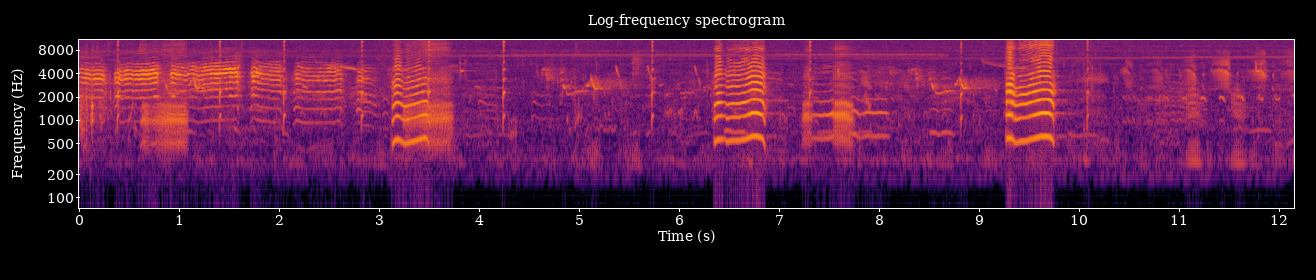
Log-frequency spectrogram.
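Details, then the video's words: Western swamphen calling: loud nasal, harmonic honking notes in short bursts, some wavering and trill-like, repeated irregularly with quieter overlapping calls from other birds between them. "Western swamphen (Porphyrio porphyrio) Birds Best Call Sound"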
